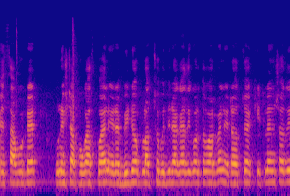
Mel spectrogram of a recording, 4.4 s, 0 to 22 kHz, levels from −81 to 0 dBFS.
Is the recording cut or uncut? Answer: uncut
